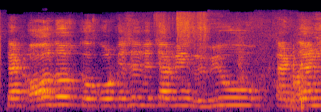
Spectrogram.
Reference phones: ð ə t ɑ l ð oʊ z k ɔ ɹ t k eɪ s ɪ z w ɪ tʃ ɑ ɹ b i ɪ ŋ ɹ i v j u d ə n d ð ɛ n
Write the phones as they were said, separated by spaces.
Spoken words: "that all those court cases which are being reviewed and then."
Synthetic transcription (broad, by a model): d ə t ɑ l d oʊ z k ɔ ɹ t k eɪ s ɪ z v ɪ tʃ ɑ ɹ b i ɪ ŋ ɹ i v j u ə n d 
